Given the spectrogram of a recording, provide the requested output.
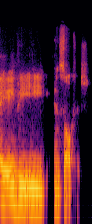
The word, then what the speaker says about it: AAVE and Saltfish: And so, and then the next track, which is, I'll say it for the listeners so they can all pronounce, is AAVE and Saltfish. So it's built off the term Aki and Saltfish, but AAV is African American vernacular language.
